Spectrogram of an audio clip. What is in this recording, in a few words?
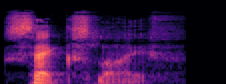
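"sex life", British English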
